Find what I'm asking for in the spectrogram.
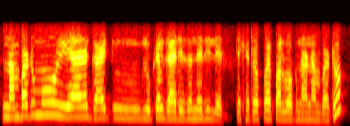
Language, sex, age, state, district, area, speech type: Assamese, female, 30-45, Assam, Golaghat, rural, conversation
